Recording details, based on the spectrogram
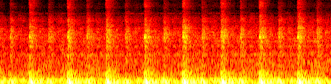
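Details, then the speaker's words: Narrowboat diesel engine, believed to be running on only two cylinders, thuds out an even pop-pop about five times a second as air puffs back out of the air intake; cause suspected, not confirmed. "you hear that pop pop pop right that's air coming out of the air intake"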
